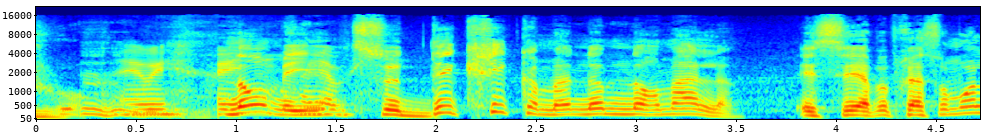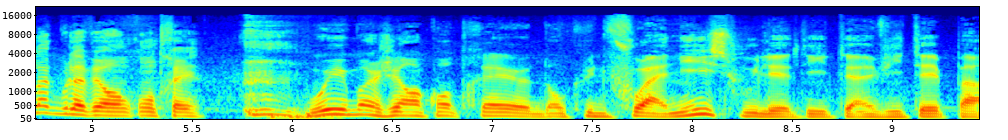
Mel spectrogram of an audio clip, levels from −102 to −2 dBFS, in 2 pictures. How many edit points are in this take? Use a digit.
1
